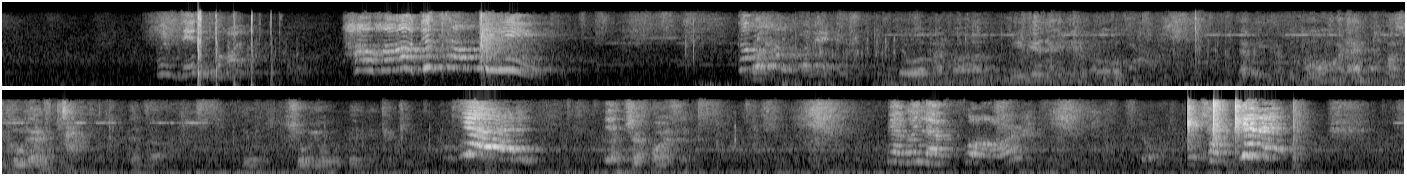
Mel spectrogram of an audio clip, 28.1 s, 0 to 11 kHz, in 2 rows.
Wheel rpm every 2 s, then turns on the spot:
0, 0, 0, 0, 0, 0, 0, 0, 0, 0, 0, 0, 0, 0.
none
